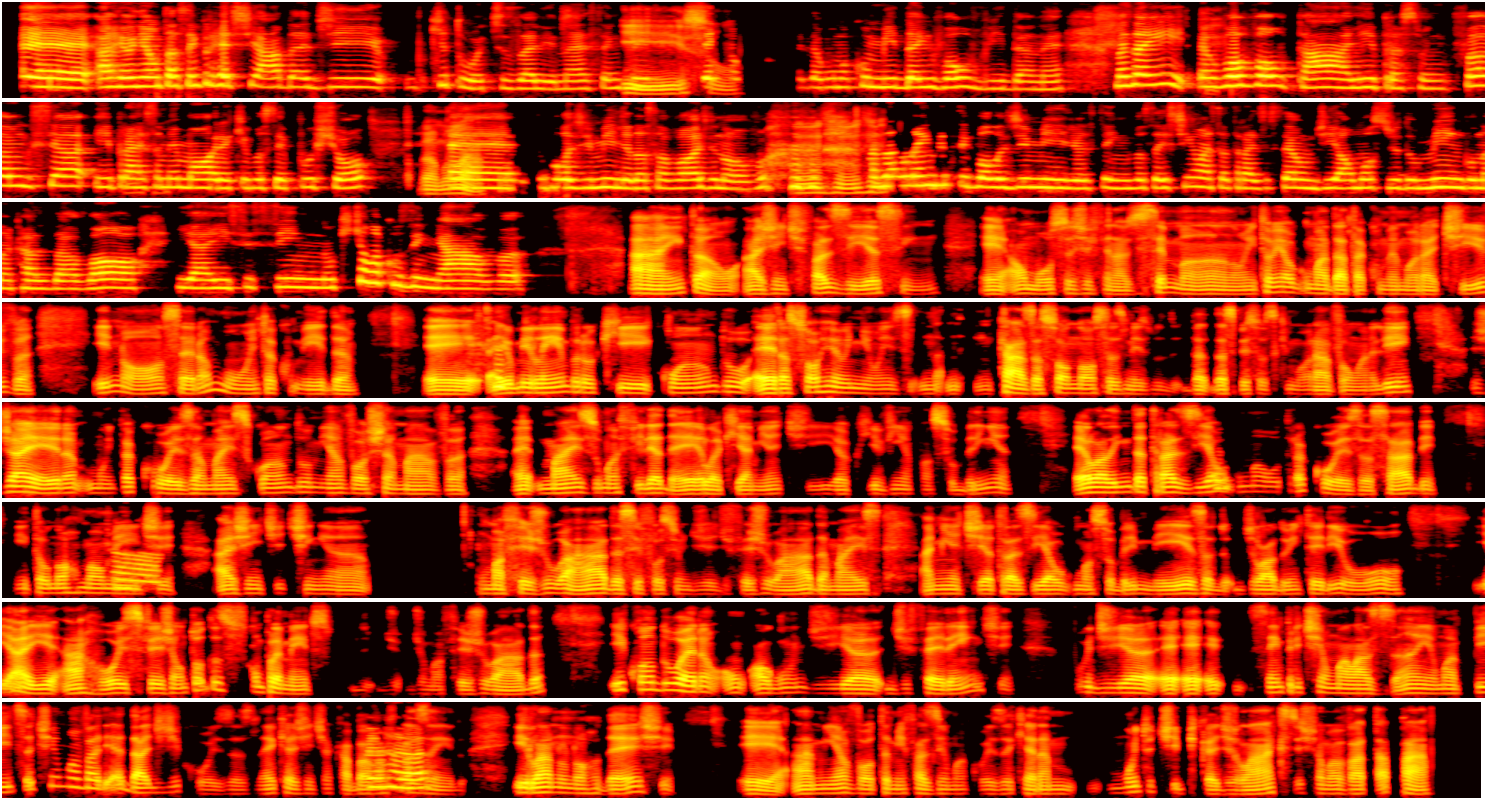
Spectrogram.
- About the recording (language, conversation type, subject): Portuguese, podcast, Qual comida você associa ao amor ou ao carinho?
- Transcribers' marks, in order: chuckle; chuckle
